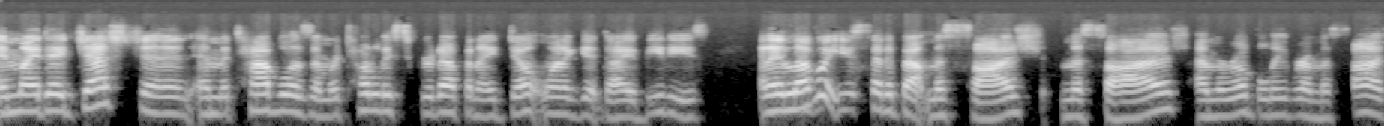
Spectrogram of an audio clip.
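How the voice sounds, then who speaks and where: Here a woman talks at a medium pitch. Her pace is fairly quick. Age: 60s. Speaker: audience member with chronic illness. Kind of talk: live Q&A question. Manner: animated.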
